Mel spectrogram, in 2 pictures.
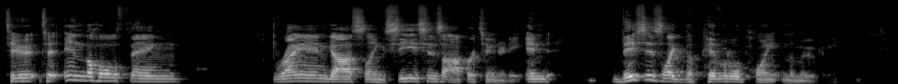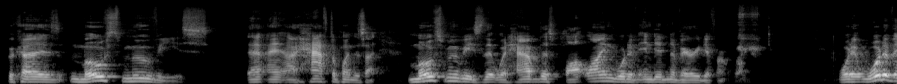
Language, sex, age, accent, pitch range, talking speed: English, male, 30-49, American, 115-135 Hz, 165 wpm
